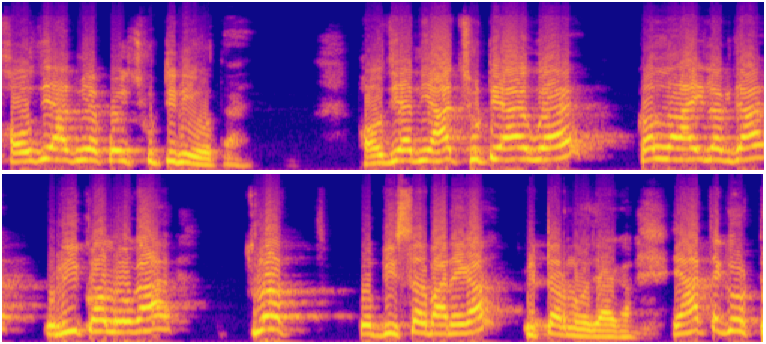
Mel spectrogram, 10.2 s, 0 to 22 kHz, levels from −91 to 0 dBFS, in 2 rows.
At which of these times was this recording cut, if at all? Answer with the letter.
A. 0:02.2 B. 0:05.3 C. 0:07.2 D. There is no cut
D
